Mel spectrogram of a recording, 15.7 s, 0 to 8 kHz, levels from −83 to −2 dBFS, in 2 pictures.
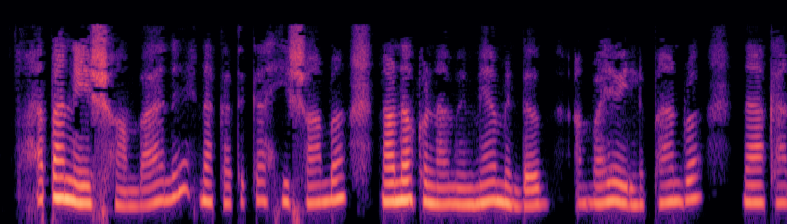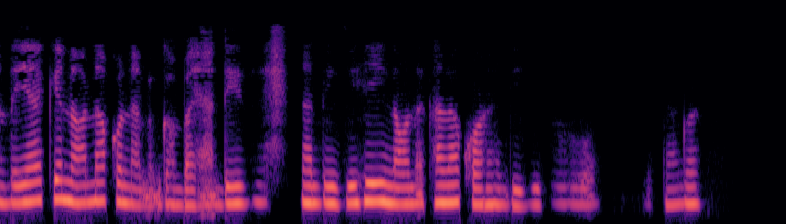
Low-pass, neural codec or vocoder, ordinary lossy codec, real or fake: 7.2 kHz; codec, 16 kHz, about 1 kbps, DyCAST, with the encoder's durations; MP3, 24 kbps; fake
